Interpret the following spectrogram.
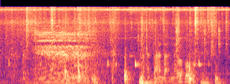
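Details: Cattle being weighed at a small farmer's holding in Grabag, Magelang, Indonesia. A deep, resonant moo swells over the first two seconds. Irregular, choppy voiced sounds and thumps follow, against a steady low hum.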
